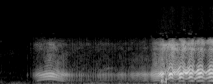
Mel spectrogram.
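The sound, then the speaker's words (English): A voice imitates a chainsaw: a buzzy, wavering drone that revs up after a brief silence, dips slightly, then surges louder and rougher for the last second. “Is it a chainsaw? Yeah.”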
